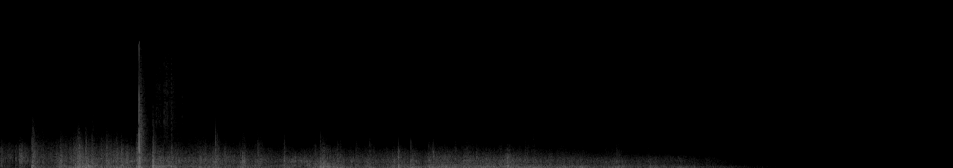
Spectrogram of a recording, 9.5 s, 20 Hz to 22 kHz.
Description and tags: balfron thunder L
Field-recording Thunder London England.
21st floor of balfron tower easter 2011
England, Field-recording, London, Thunder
